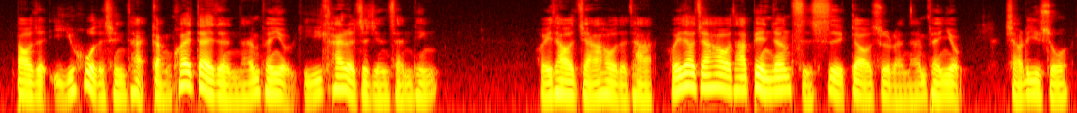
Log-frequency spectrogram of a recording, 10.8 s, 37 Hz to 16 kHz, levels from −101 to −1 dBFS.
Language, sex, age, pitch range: Chinese, male, 20-39, 90-120 Hz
